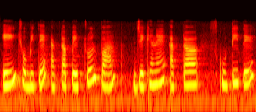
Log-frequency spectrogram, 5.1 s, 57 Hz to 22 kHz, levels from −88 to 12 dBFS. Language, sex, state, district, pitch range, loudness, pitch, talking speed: Bengali, female, Odisha, Khordha, 225-275 Hz, -16 LUFS, 245 Hz, 105 wpm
